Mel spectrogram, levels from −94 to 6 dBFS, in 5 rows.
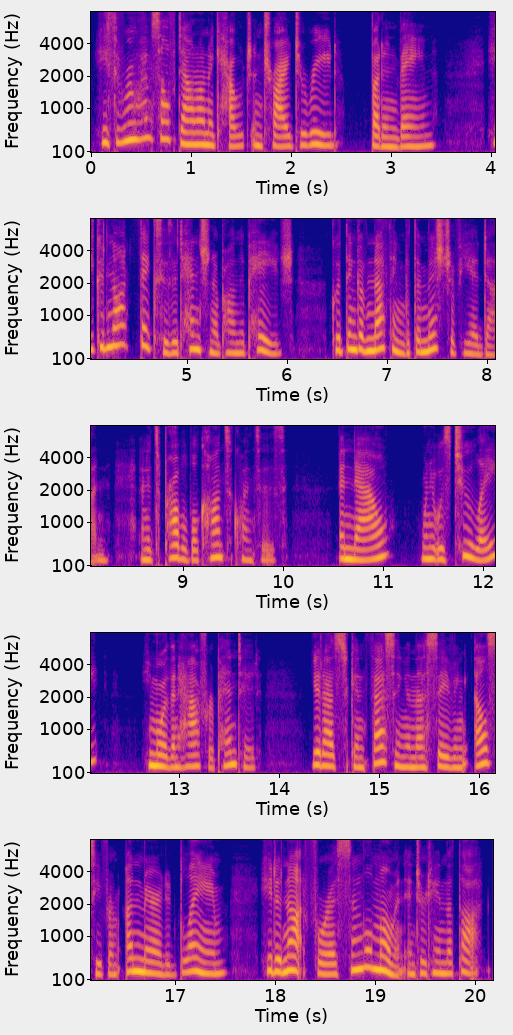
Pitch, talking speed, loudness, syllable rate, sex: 245 Hz, 205 wpm, -18 LUFS, 5.6 syllables/s, female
